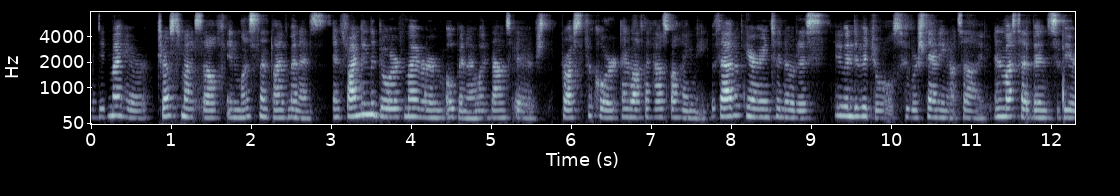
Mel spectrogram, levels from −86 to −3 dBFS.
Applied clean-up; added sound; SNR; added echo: neural mask model DeepFilterNet 3.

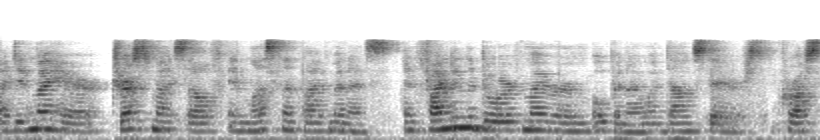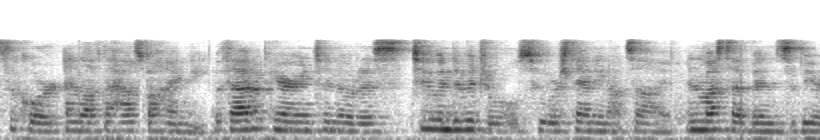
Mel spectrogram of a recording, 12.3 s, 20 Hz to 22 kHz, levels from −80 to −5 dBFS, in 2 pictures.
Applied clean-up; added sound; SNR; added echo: neural separator model SepFormer DNS4.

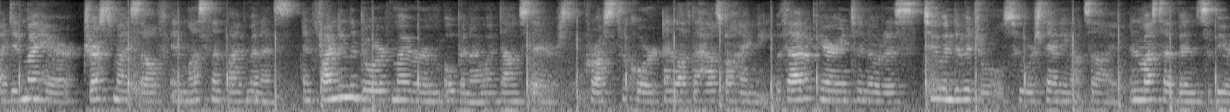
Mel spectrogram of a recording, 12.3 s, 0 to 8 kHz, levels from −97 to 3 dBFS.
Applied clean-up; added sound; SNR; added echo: none; Squeak / Walk, footsteps; 12 dB; reverberation time 0.3 s.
